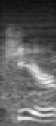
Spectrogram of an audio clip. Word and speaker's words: Keir: Keir Rogers, like rhymes with beer, I guess.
